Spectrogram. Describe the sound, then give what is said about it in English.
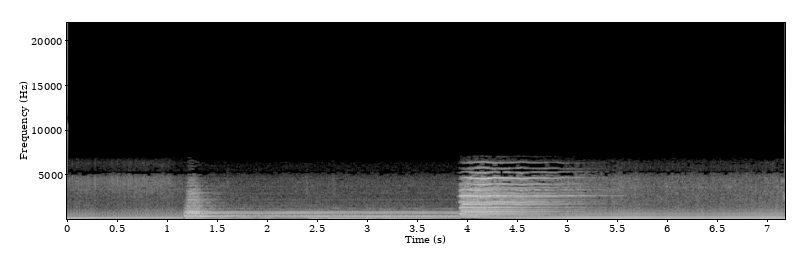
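A loud car engine roars steadily as the car, not a racing model but able to do 170, is driven too fast on a road, its pitch stepping up twice as it shifts gears, with no voices and a slightly hollow, old-recording tone. “Too fast. Slow down. I've handled cars like this at 170.”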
